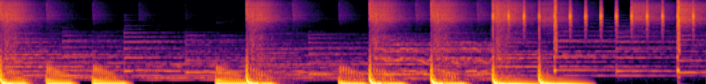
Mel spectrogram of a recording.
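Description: A punchy Detroit-style hip-hop beat made in FL Studio with heavy booming bass hits and chords, pausing briefly before the full groove drops back in with crisp hi-hats.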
